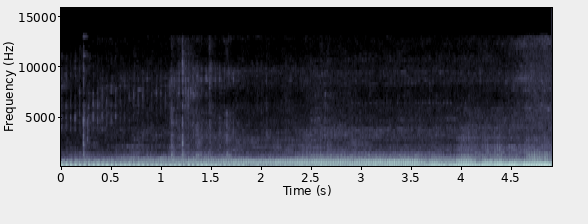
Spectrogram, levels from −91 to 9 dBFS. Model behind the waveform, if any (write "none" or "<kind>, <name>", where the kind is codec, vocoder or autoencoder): none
